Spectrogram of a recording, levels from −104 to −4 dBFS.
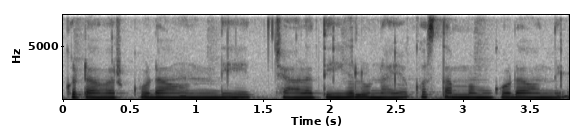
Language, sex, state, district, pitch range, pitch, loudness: Telugu, female, Andhra Pradesh, Visakhapatnam, 205-210 Hz, 205 Hz, -14 LUFS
